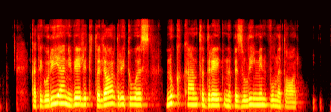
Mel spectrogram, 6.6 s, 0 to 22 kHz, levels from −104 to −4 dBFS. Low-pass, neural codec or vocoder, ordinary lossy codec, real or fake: 9.9 kHz; none; Opus, 16 kbps; real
